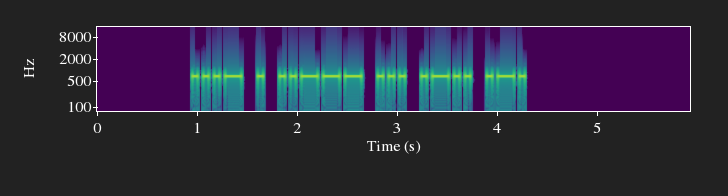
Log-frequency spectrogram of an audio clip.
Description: Morse code, heard as a keyed tone, about 21 wpm, 700 Hz. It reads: VE2SLR
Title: DXCC-100 Call Signs - 6 Characters - 22wpm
